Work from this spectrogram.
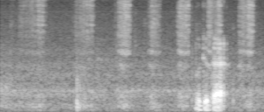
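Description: A SOG Cash Card knife blade shaves hair off a hand in short, repeated rasping strokes, a dry scraping rhythm up close, with a brief spoken comment partway through.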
